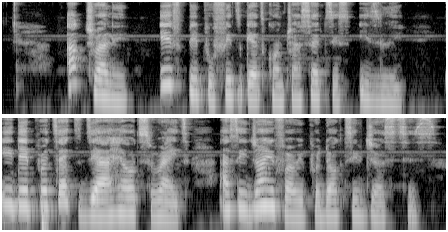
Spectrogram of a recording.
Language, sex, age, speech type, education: Nigerian Pidgin, female, 15-29, spontaneous, tertiary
